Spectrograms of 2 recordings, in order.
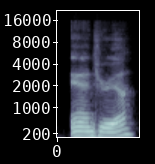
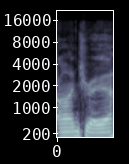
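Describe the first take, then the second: First: Andrea said AN-dree-uh; first pronunciation variant. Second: Andrea said ahn-DRAY-uh; alternative pronunciation. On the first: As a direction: say Andrea with a short flat A and "ee" in the middle. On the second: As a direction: say Andrea with an open "ah" and "ay" in the middle. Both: Shown as a demonstration. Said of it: "however you say it".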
